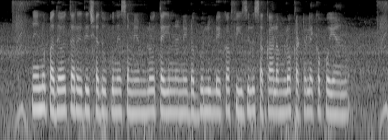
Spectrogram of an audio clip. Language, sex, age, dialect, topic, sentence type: Telugu, male, 36-40, Central/Coastal, banking, statement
